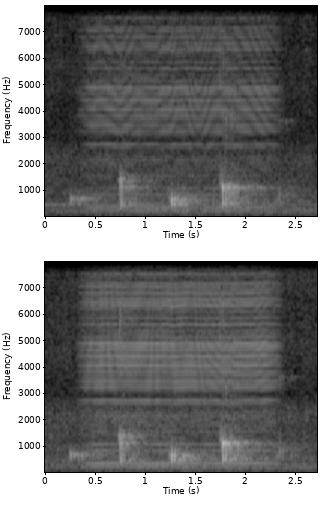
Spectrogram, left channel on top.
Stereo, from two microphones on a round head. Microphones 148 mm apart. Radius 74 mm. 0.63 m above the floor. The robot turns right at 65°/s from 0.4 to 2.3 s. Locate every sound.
0.2 s ticking: 85° right, 5 m; by 2.7 s 30° left (ahead or behind), 5 m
